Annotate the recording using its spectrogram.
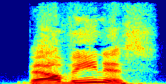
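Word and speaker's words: Val Venis: Val Venus. Rhymes with penis.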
